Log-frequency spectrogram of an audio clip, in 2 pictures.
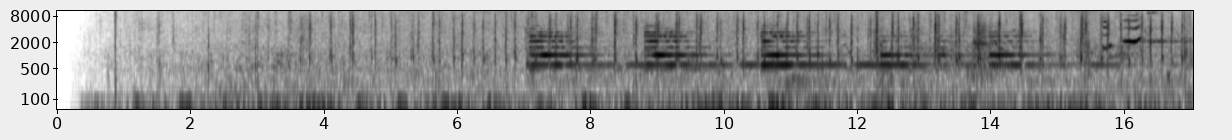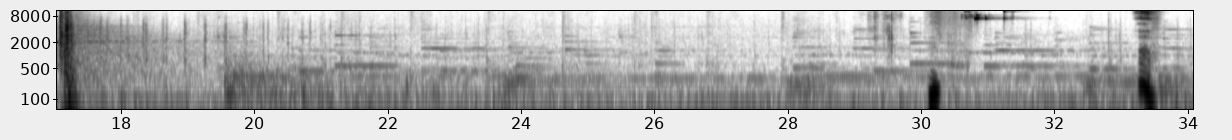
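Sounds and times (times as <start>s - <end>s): horse hooves clip-clopping: 0.4s - 29.8s, 30.4s - 33.2s.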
